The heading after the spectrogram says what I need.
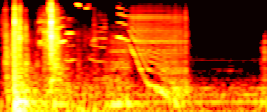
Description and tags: Door Opening and Squeaking
Sound of a door opening with some squeak and the sound of the handle being opened. Needs some EQ, but this is raw file I recorded
squeaky, handle, open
